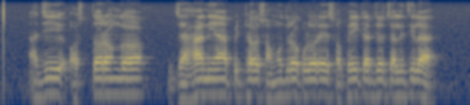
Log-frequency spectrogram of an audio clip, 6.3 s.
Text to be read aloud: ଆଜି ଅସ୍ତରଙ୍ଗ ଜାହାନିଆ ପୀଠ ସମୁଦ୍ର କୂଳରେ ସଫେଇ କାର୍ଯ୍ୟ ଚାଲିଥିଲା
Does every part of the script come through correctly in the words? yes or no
yes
